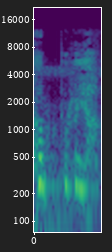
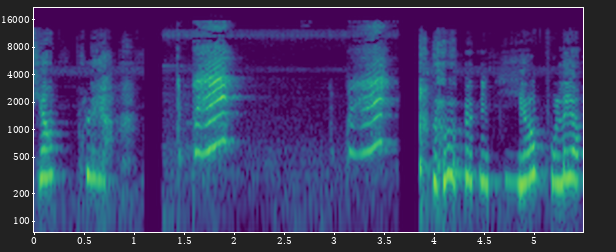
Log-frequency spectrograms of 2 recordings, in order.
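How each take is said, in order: First: Stunned whisper. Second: Louder and higher each time, from shock to outcry; rising disbelief. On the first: To his sister, learning the child is his: shocked whisper. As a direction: breathe it out, unvoiced and disbelieving. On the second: To his sister, realising he is a father: rising cry. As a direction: let the disbelief burst out. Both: Acted.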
